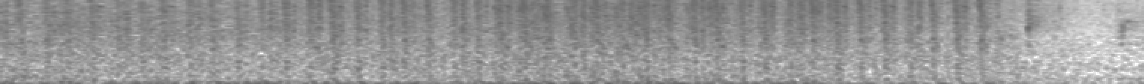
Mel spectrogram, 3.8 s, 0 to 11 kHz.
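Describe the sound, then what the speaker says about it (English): Rapid automatic fire from the Orion, an accurate low-recoil gun in the video game Planetside 2, runs as a dense, loud, continuous burst that thins slightly near the end, with no talk. "So the Orion is a very accurate low recoil gun."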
